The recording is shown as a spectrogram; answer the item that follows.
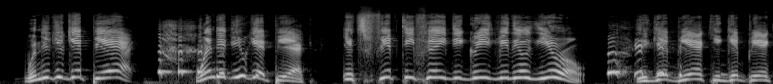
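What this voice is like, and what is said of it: Attempted Midwestern accent. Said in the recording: “the subtle Midwestern accent ... flat Midwestern A ... isn't that like more Baltimore? ... It's definitely not a Midwestern accent.”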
